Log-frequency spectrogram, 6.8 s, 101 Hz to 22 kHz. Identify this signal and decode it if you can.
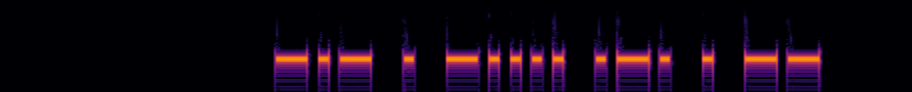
Morse code, heard as a keyed tone, about 16 wpm, 700 Hz. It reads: KE6REM
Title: USA Call Signs - 6 Characters - Repeated 2x - 15wpm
